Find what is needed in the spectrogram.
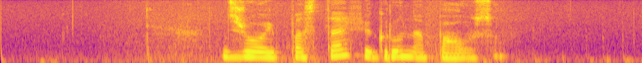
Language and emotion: Russian, neutral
